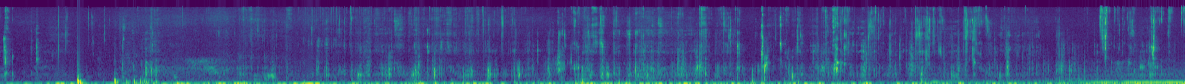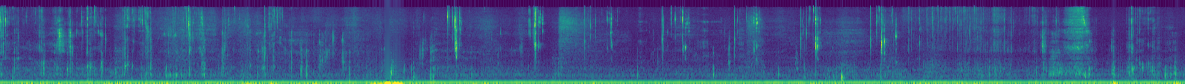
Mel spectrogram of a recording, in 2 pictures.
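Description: Close-miked mouth sounds of a person biting and chewing cheese and pepperoni pizza: irregular crunches of crust with wet, sticky clicks of chewing. A steady low hum comes in about twelve seconds in and stays under the chewing.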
